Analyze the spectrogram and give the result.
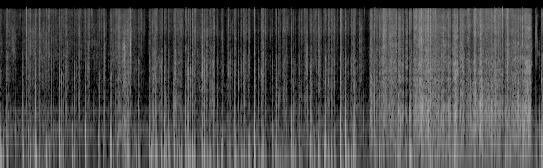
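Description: A hand-sized, solid white polystyrene foam block is scratched and tapped with long nails, giving a dense run of quick, dry, crackling taps with a heavy low thump. After about seven seconds, the taps give way to a steadier, brighter squeaky scratching texture, and a few final taps follow at the end.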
